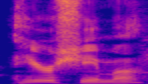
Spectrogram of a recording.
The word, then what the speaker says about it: Hiroshima: And so the poor cities of Hiroshima and Nagasaki, I might be pronouncing that wrong. – No, that's not. That's not what you. – Hiroshima. – Hiroshima and Nagasaki. – Nagasaki. There we go.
